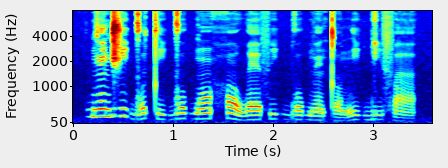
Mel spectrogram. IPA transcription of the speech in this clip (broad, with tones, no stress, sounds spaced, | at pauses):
ɡ ɛ̃˦ d͡ʒ i˦˨ ɡ o˨˦ t i˧ ɡ o˦ ɡ͡b ɔ̃˦ h ɔ˦˨ w ɛ˧ f i˦ ɡ͡b o˦ b ɛ̃˧ t ɔ˨ n i˧ ɡ͡b i˧ f a˨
